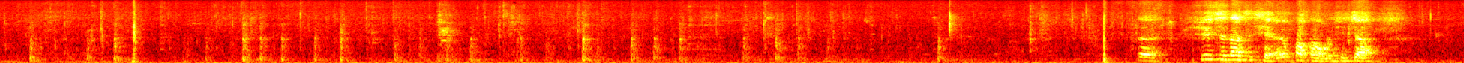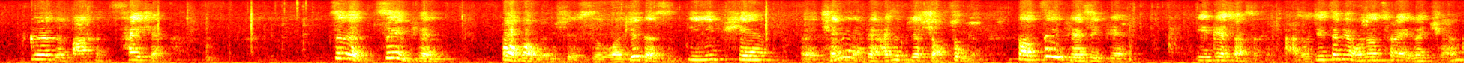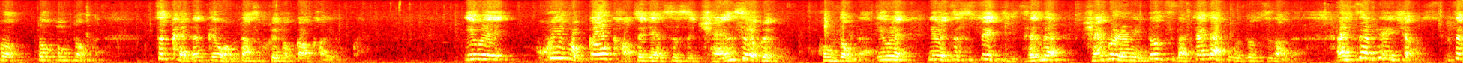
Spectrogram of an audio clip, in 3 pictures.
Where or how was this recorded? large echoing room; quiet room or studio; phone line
large echoing room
